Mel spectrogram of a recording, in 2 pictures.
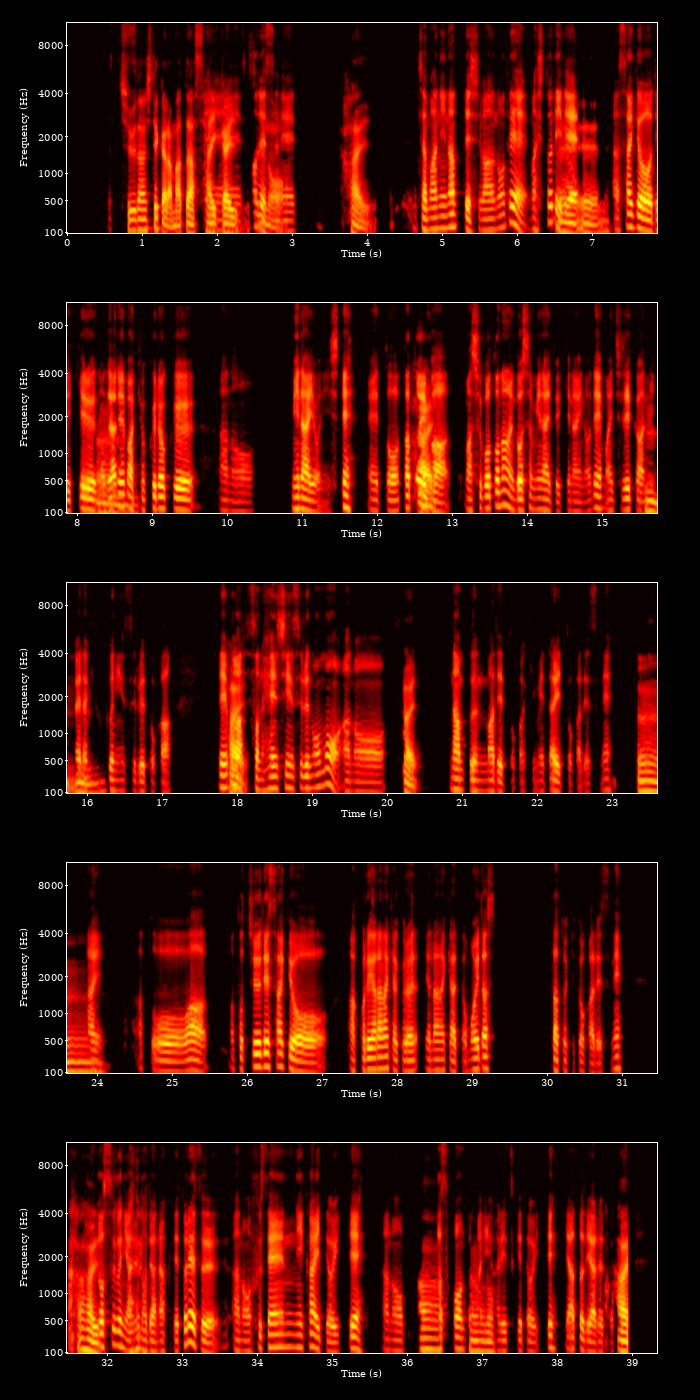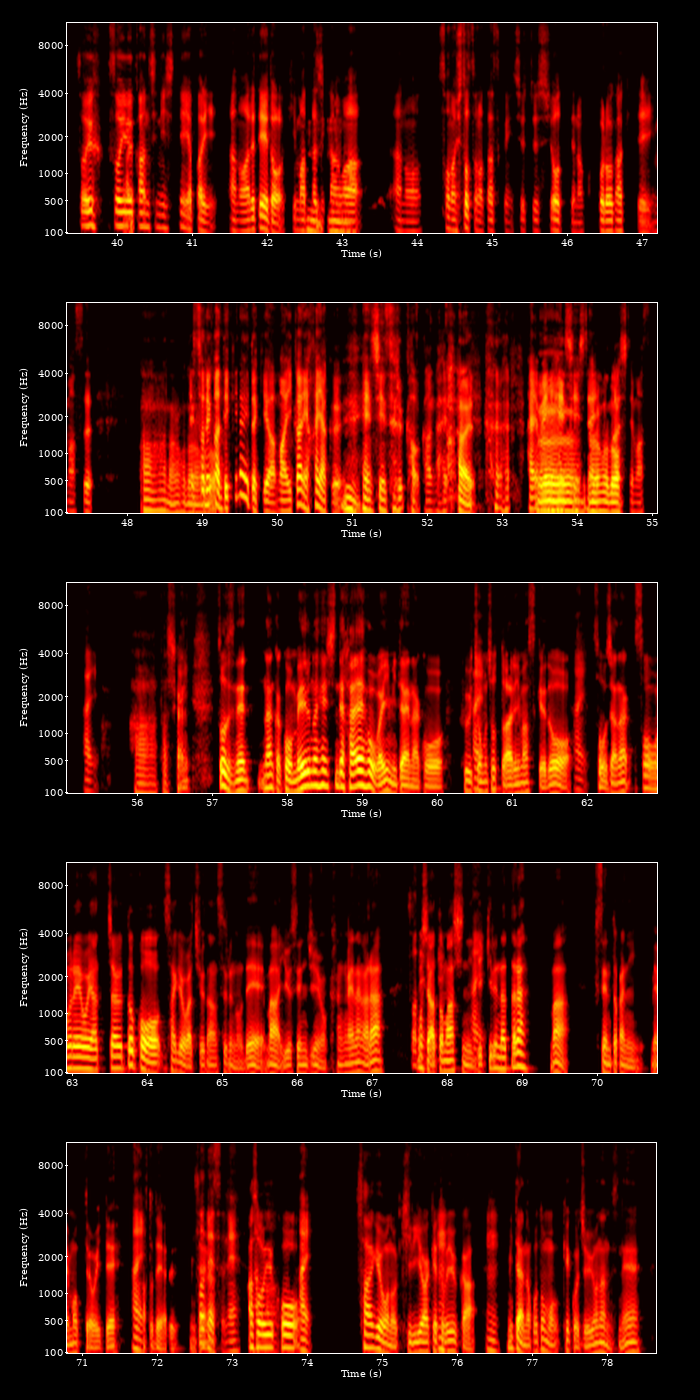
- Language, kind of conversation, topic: Japanese, podcast, 一人で作業するときに集中するコツは何ですか？
- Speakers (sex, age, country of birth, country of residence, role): male, 35-39, Japan, Japan, guest; male, 50-54, Japan, Japan, host
- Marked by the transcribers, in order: unintelligible speech; unintelligible speech; other background noise; laughing while speaking: "返信するかを考えて"; chuckle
